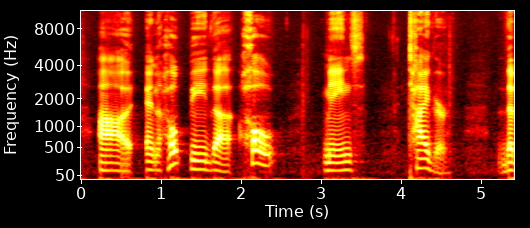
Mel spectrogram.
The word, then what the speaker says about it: Hopi: Nobody knew it's Hopi. And Hopi, the Ho means tiger. The P, okay, which is interesting because the I is pronounced as an E.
